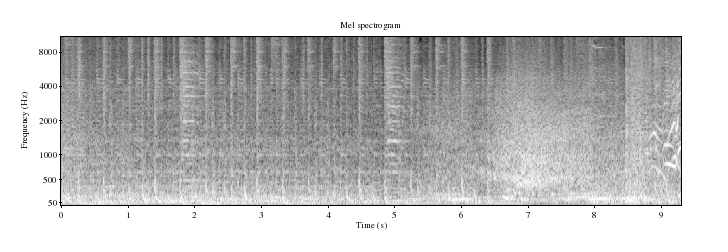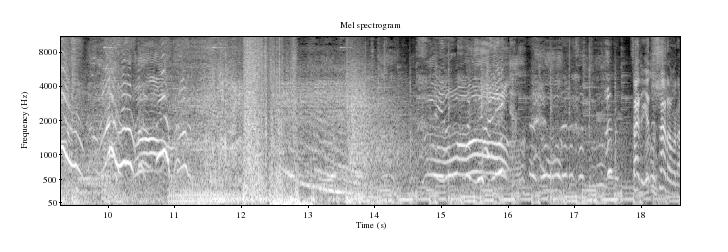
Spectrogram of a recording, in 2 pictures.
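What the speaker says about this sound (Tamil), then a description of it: "போலீஸ் ஷூட் பண்ணிட்டாங்க." Gunfire cracks out in bursts during a police shooting amid a speeding car chase, mixed with roaring engines, screeching tires and shouting voices throughout.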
